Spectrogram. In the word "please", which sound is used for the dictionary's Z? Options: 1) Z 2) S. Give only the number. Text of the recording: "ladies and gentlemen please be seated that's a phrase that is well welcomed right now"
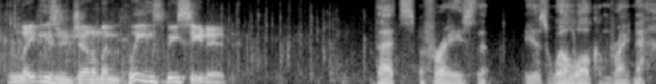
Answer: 1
